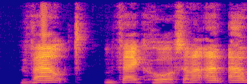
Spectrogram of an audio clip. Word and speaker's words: Wout: They're going Woot or Voot, but that's not how you pronounce it.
